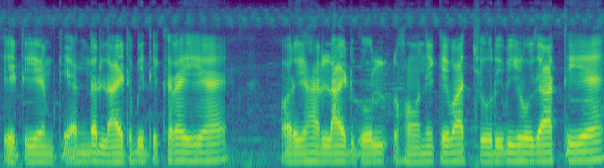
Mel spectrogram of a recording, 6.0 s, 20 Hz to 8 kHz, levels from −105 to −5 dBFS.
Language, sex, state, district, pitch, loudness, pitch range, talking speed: Hindi, male, Madhya Pradesh, Katni, 105 Hz, -20 LUFS, 100-110 Hz, 200 wpm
